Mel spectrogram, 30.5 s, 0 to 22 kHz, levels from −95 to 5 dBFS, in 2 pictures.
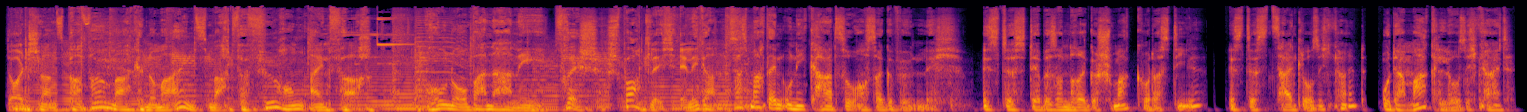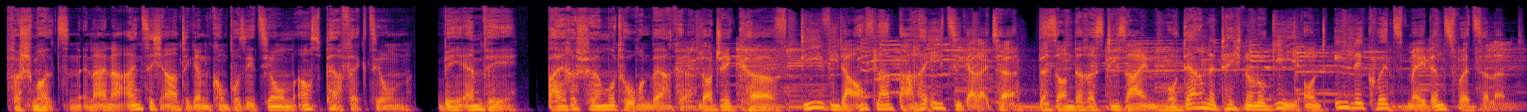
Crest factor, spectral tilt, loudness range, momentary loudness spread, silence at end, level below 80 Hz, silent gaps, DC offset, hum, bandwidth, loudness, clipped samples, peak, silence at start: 16 dB; -4.5 dB/octave; 3 LU; 5 LU; 0 s; -40 dBFS; 19.50-19.55 s; under 0.1%; none; 17.5 kHz; -18 LUFS; under 0.1%; -2 dBFS; 0.05 s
